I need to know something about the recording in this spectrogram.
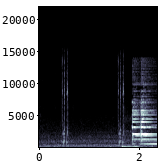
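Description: Subscribe-button overlay sound effect: two computer-mouse clicks about a second apart, then a notification bell chime that starts near the end and rings on.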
